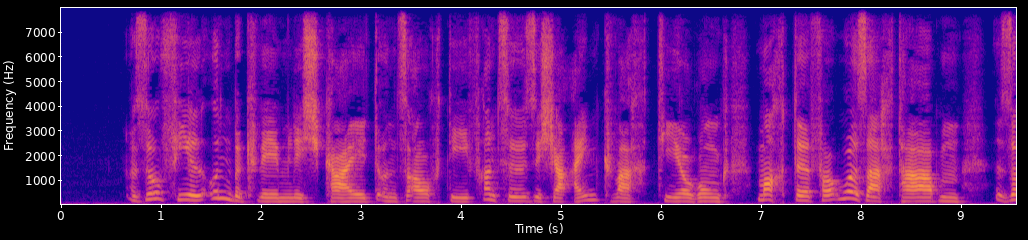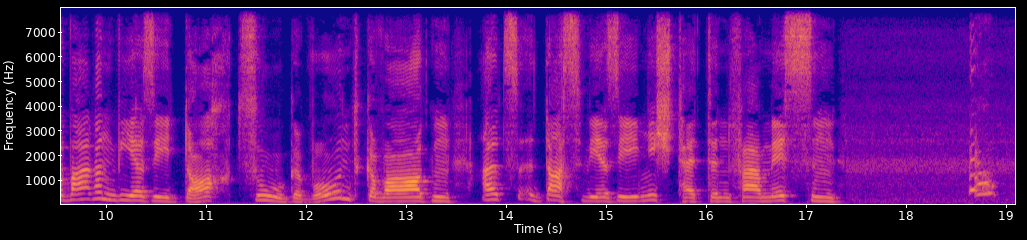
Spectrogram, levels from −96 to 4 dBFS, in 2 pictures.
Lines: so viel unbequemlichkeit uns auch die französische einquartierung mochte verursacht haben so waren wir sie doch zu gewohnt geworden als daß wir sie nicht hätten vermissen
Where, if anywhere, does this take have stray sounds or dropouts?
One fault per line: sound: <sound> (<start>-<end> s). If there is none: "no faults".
sound: bark (18.6-18.9 s)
